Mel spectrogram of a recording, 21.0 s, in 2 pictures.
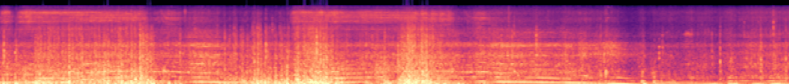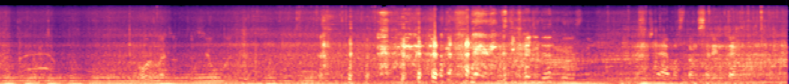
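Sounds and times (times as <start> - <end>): tyre and wind noise: 0.0 - 12.5
car engine at high revs: 0.0 - 21.0.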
